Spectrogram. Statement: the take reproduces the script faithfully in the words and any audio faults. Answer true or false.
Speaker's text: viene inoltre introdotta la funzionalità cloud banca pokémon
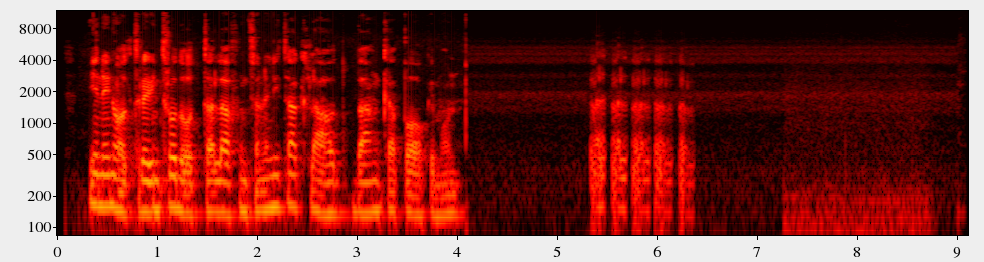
false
